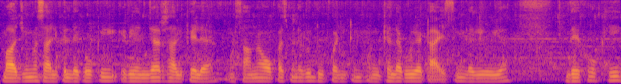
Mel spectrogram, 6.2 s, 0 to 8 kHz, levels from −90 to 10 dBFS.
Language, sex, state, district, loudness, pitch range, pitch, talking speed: Hindi, male, Madhya Pradesh, Katni, -23 LUFS, 115-125 Hz, 120 Hz, 220 wpm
